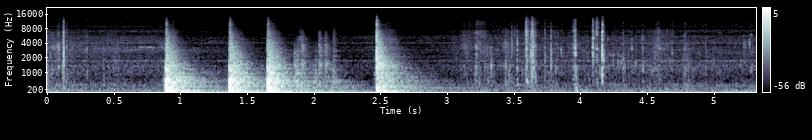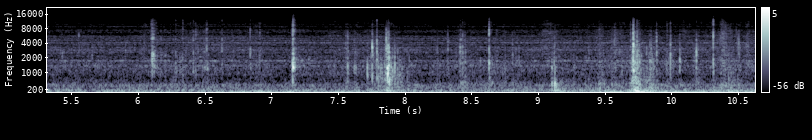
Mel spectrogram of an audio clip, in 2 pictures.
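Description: An egg knocked hard against a tabletop four times within about two seconds to crack it, followed by faint clicks and rustles of a plastic zip-top bag being handled and pressed flat.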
